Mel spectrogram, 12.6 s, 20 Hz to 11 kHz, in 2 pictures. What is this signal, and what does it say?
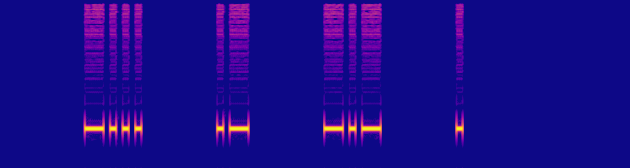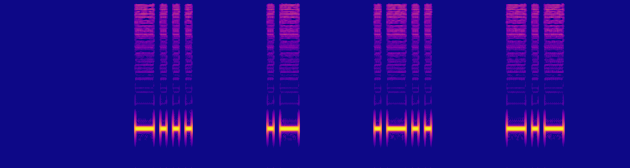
Morse code, heard as a keyed tone, about 19 wpm, spaced as for 9 wpm, 800 Hz. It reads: BAKE BALK
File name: Spaced Alphas / Spaced Alphas mp3s / Bs sp @18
